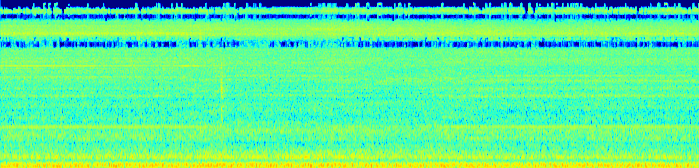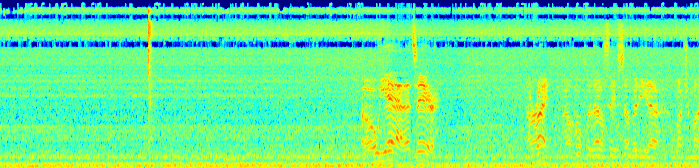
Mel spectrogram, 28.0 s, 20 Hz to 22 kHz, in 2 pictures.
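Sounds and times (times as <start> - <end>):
faint steady hum: 0.0 - 27.9
gas furnace rumbling: 0.0 - 27.9
sharp click: 16.9 - 17.2.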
